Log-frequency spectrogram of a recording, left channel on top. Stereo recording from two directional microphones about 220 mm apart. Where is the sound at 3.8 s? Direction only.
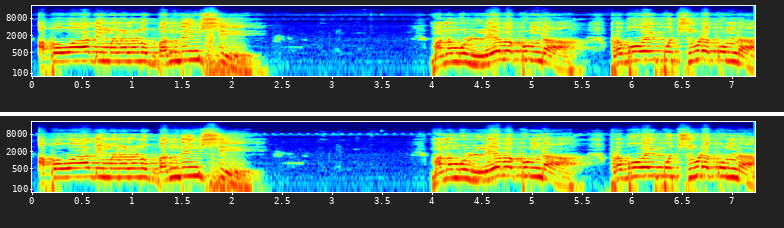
25° left (ahead or behind).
